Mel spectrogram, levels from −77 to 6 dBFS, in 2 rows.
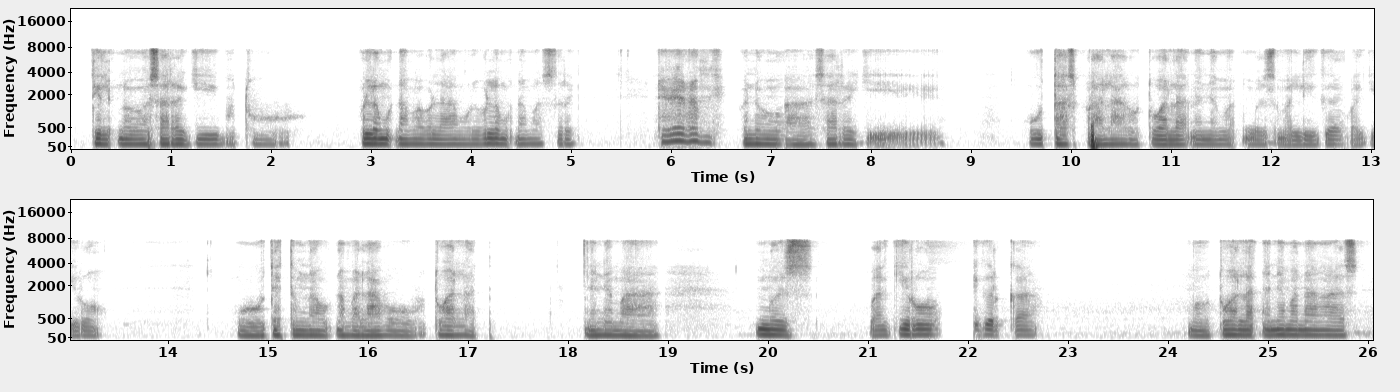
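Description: VoIP packet loss concealed by the speech codec hits this speech recording at 7.05 to 7.17 s, 12.63 to 12.74 s and, most severely, 21.61 to 22.15 s. About 80 ms, 100 ms and 440 ms of audio were lost. The Speex decoder fills each gap by extending its last pitch and filter while lowering the gain, so the speech smears into a fading buzzy tone or coloured noise. After each gap the voice stays weak or distorted for tens of milliseconds or more once packets return.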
